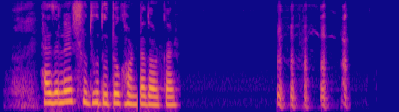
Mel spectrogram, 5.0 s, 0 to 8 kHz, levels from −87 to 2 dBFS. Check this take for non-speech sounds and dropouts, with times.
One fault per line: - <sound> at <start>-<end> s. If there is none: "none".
- dropout at 1.7-1.8 s
- laugh at 3.5-4.4 s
